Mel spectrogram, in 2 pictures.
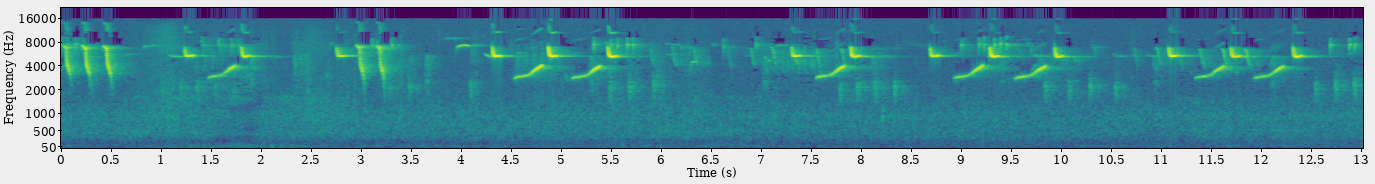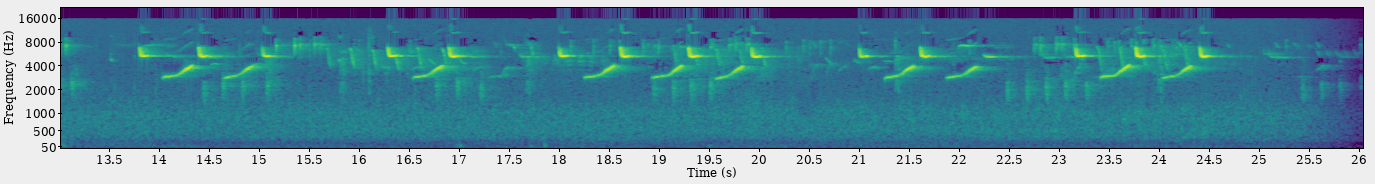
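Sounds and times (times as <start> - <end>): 
great tit calling: 0.0 - 2.2, 4.0 - 13.2, 15.9 - 20.2, 21.0 - 24.7.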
